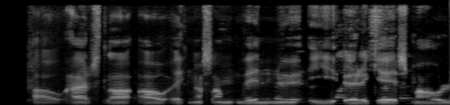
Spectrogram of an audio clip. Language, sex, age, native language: Icelandic, male, 18-19, Icelandic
